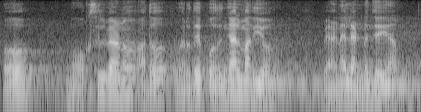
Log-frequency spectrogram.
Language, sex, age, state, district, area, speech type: Malayalam, male, 18-30, Kerala, Thiruvananthapuram, rural, read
